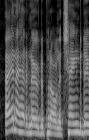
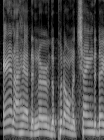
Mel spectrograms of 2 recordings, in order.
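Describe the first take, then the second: First: Quicker run through the same line; faster repeat. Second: Said in the usual way. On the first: Shown as a demonstration. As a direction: rattle it off faster this time. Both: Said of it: "repeats line for effect".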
